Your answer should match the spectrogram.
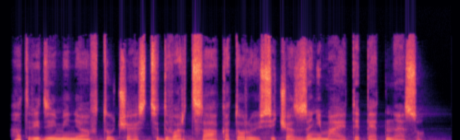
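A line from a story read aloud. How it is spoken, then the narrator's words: Quiet command, strange voice. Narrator (Russian): тихо велела Шепсет не своим голосом, смутно знакомым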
